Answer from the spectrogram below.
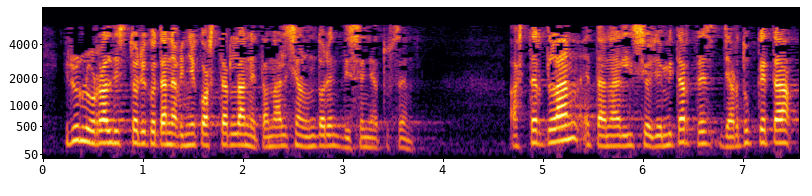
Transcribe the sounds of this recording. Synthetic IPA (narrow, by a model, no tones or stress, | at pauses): iɾulurald̪ist̪o̞ɾiko̞t̪ane̞ɣ̞iɲe̞ko̞ast̪e̞ɾlane̞t̪aːnalisiano̞nd̪o̞ɾe̞nd̪ise̞ɲat̪use̞n | a̰st̪e̞ɾlane̞t̪aːnalisio̞je̞mbit̪aɾt̪e̞sʝaɾðuke̞t̪a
